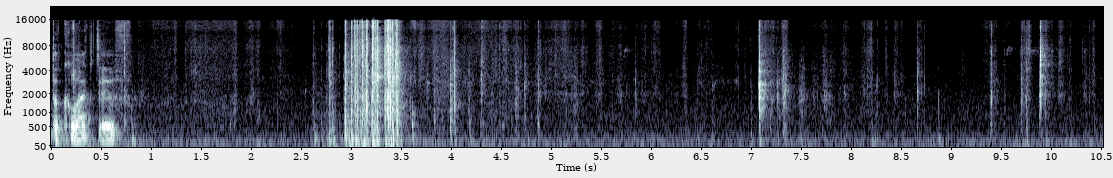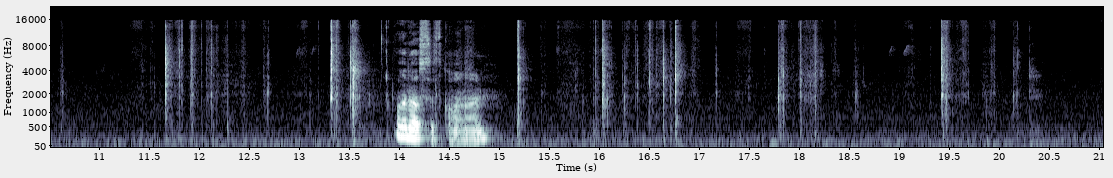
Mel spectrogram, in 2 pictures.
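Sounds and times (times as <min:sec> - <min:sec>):
speech: 0:00.0 - 0:00.9, 0:14.0 - 0:15.0
tarot cards being shuffled: 0:00.6 - 0:10.8, 0:11.4 - 0:13.8, 0:15.1 - 0:18.7, 0:19.3 - 0:20.4
single tarot cards drawn from the deck: 0:01.9 - 0:05.4, 0:06.5 - 0:10.7, 0:11.5 - 0:13.8, 0:15.1 - 0:18.7, 0:19.3 - 0:20.4.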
